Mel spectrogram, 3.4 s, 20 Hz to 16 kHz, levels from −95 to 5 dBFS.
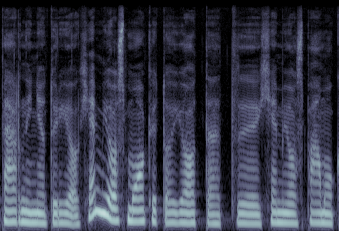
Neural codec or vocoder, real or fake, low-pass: none; real; 14.4 kHz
